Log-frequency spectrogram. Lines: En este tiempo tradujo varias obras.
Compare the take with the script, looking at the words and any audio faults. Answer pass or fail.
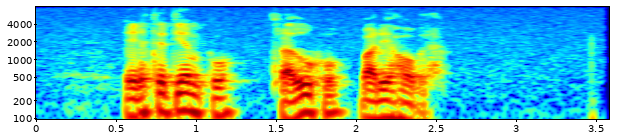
pass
